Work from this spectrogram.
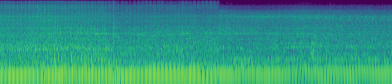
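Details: Abandoned Honda Recon ATV, recently revived, running before front master cylinder replacement: single cylinder thumps at an even beat with steady low exhaust note, settling smoothly as revs ease off; running pretty good, healthy.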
